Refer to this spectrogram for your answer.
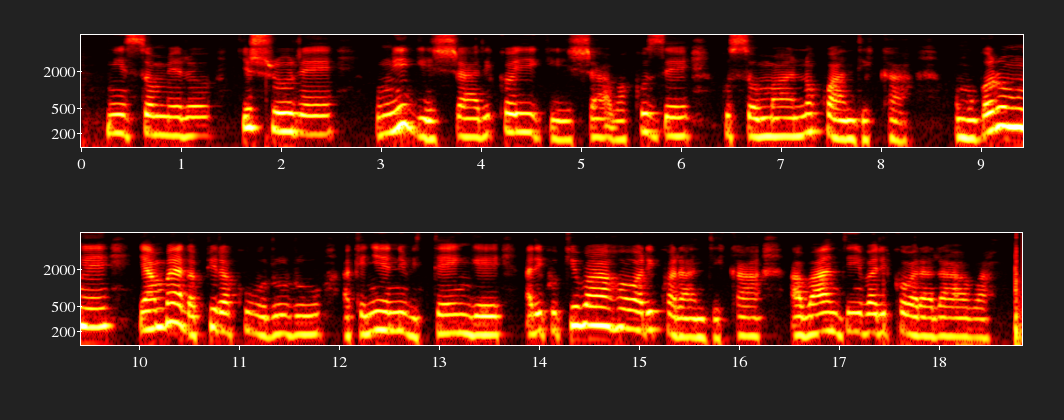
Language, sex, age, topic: Rundi, female, 36-49, education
